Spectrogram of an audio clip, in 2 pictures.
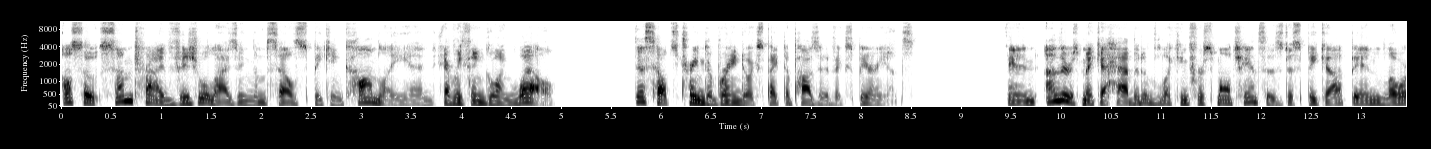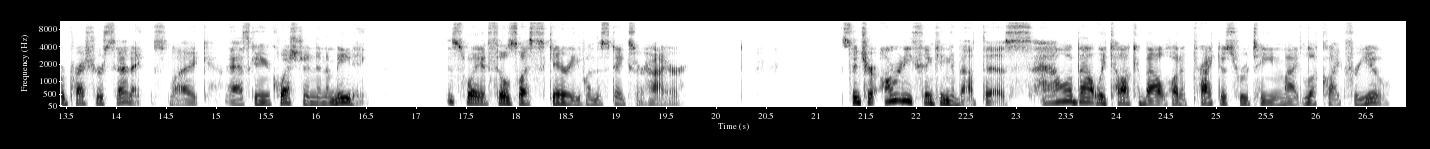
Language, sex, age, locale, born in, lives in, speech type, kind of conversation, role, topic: English, male, 50-54, en-US, United States, United States, read, expert-assistant, expert, Why do people feel nervous before public speaking?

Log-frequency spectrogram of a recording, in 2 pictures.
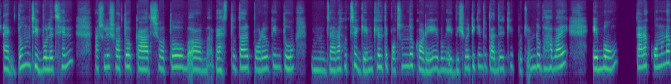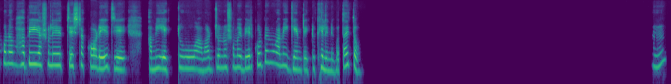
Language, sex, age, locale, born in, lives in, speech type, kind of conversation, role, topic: Bengali, female, 25-29, bn-BD, Bangladesh, Bangladesh, conversation, unstructured, none, কোন খেলাটি আপনার কাছে সবচেয়ে আকর্ষণীয়, এবং কেন?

